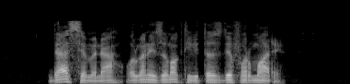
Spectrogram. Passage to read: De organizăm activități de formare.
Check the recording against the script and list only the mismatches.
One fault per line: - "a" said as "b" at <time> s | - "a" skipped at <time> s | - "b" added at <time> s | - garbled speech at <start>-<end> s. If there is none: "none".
- "asemenea" added at 0.6 s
